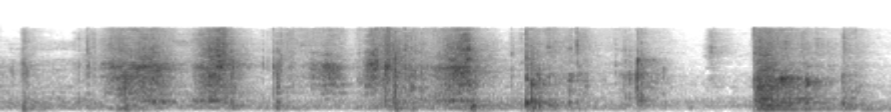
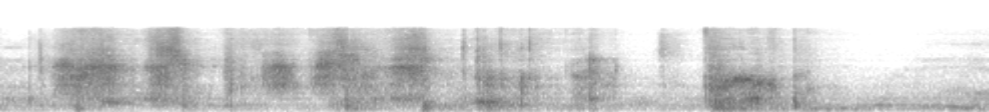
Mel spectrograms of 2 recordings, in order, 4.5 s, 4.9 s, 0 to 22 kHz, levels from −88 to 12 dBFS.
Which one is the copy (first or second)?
second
